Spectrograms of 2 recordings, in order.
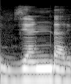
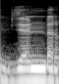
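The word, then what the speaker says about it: gender: जानिए कहाँ जा होता है इसका, जब जी के बाद ई आई वाई हो तो जी का उच्चारण जा होगा।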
